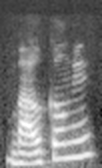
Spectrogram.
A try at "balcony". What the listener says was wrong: Balcony. Good.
